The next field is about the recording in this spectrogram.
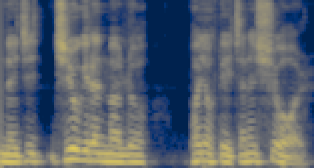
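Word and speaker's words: שאול: 슈올. 네. 어근이 똑같아요. 이거. 여기 이제 오자만 하나 더 넣은 거예요. 슈올이라고 발음해야 돼. 이게 무슨 어떤 애들은 쉐올 그냥 혓바닥에 굴러가지 않는 확신이 없는 서양 엉터리 발음.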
